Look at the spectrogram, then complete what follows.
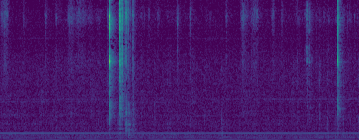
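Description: Hands rolling soft dough into a long finger on a granite countertop: a faint rubbing of palms and dough on stone, with a few sharp taps about two seconds in and another near the end, over a steady low hum.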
